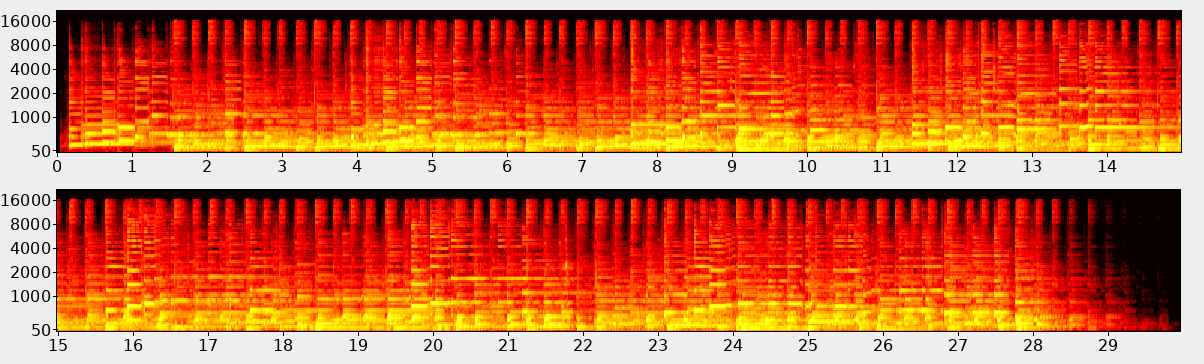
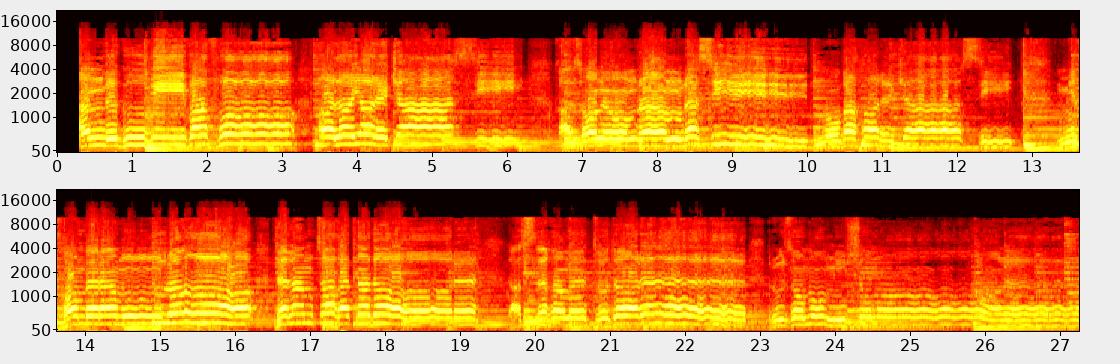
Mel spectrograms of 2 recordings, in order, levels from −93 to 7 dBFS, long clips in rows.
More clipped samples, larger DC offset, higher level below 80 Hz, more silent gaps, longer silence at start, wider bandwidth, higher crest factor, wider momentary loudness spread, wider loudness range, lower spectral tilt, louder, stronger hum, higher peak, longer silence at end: neither; neither; second, -48 dBFS vs -42 dBFS; neither; second, 0.15 s vs 0.3 s; first, 17 kHz vs 13 kHz; first, 16 dB vs 8 dB; second, 6 LU vs 9 LU; about the same, 3 LU vs 4 LU; about the same, -6 dB/octave vs -5 dB/octave; second, -17 LUFS vs -9 LUFS; neither; about the same, 0 dBFS vs 0 dBFS; first, 1.15 s vs 0 s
